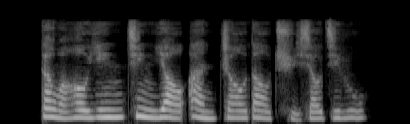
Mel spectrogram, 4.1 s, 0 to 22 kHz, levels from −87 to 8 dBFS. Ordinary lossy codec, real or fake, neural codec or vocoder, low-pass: AAC, 32 kbps; fake; codec, 16 kHz in and 24 kHz out, 0.4 kbps, LongCat-Audio-Codec, two codebook decoder; 10.8 kHz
